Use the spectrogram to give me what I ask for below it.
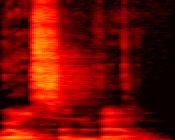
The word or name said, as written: Wilsonville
